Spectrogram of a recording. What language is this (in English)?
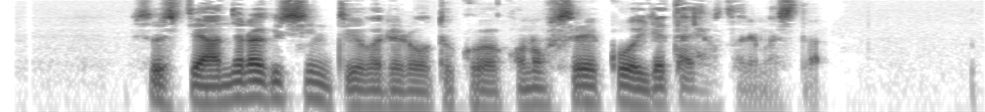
Japanese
